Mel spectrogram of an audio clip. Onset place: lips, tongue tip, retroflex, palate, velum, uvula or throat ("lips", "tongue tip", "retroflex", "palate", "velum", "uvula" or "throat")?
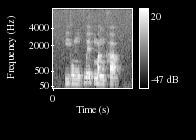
palate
